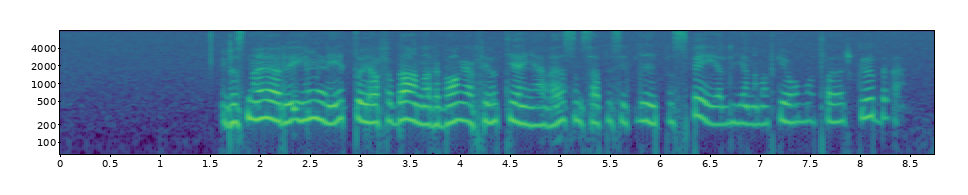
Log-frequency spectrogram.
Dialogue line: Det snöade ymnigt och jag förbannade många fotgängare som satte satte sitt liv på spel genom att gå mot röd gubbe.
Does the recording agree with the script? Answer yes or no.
no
